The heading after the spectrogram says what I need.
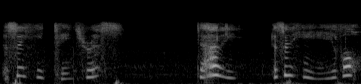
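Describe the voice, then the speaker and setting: A man voicing a timid, anxious young female pegasus in a storybook reading, with a soft, hesitant, breathy falsetto. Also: lively intonation, measured pace, lo-fi sound, background noise. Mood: fearful pleading. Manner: hesitant, pleading.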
